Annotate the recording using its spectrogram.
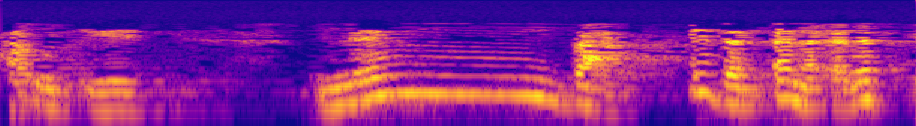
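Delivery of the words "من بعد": من بعد hummed as a meem, slow; iqlab ghunna. Shown as a demonstration. Teacher shows connected recitation, slow nasal ghunna. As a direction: hold the nasal hum two beats. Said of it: "لكن إذا وصلت".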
